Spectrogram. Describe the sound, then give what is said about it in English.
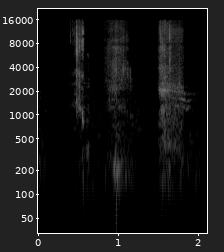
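Three crisp crunching bites into vegan chicken nuggets, each a loud burst of crackly chewing separated by brief pauses, with no talking. “He's got the cutest little crunch sound.”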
